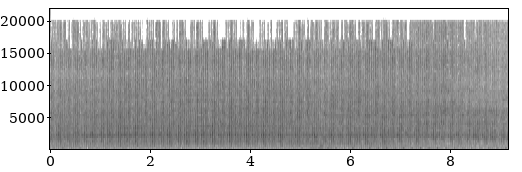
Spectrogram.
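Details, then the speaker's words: Kia Carnival diesel just restarted after timing belt replacement, intercooler not yet refitted and intake open: steady, loud diesel clatter at even idle about three beats per second, running smoothly; noise expected to quiet once reassembled. "Ingay kasi wala pang intercooler. Open mo yung intake, yan. Maingay talaga."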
